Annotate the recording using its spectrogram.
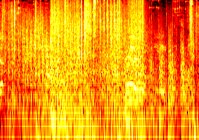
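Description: A rifle fires a rapid burst of shots close by.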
